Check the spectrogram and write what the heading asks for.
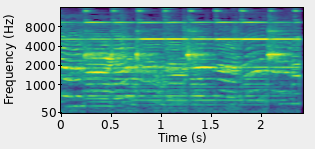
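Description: Shaanxi shadow-play (Wanwanqiang) ensemble music: a small struck bronze bell rings on a steady beat over a melody that slides in pitch.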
